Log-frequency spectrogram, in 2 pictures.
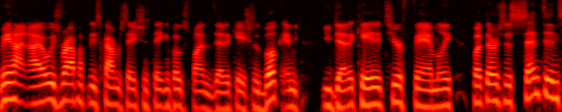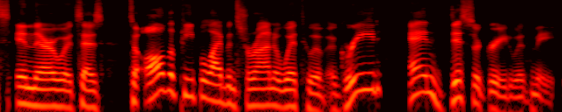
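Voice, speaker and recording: A man's voice: medium pitch, lively intonation, quick pace, hardly any pauses, a bit bright, no echo, clean studio sound. A man hosting a podcast interview, asking long questions that he rephrases as he goes. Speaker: podcast host.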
